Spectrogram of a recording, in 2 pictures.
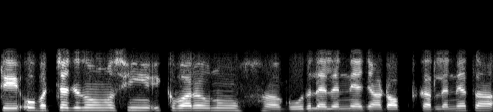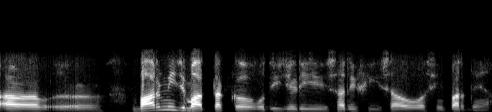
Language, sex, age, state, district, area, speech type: Punjabi, male, 30-45, Punjab, Ludhiana, rural, conversation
